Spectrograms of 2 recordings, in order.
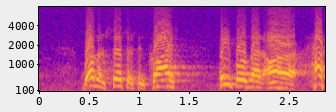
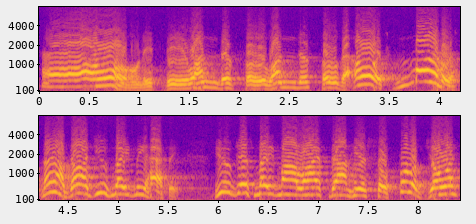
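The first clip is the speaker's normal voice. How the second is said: gushing, high mock delight; a hint of a smug happy member; mock happy churchgoer; 7 semitones higher, 3 dB louder, slower than usual. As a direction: lightly ham up a self-pleased believer. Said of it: "You want God to".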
